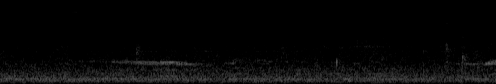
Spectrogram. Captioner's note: wind whistling outside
